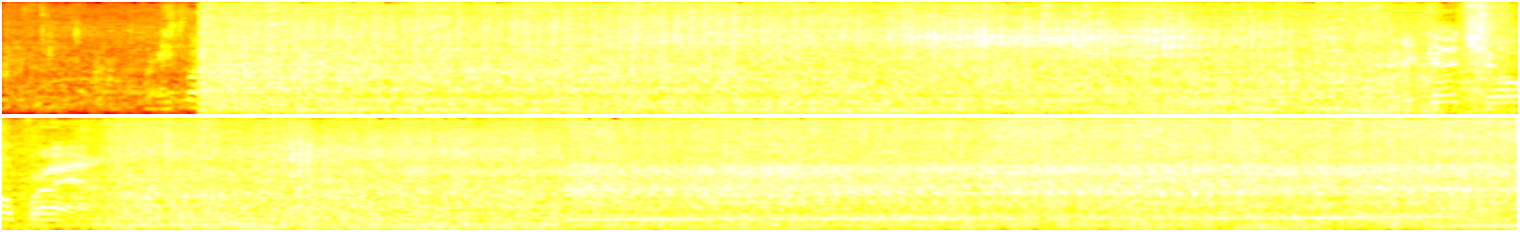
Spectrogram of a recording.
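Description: A boat engine rumbles steadily.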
